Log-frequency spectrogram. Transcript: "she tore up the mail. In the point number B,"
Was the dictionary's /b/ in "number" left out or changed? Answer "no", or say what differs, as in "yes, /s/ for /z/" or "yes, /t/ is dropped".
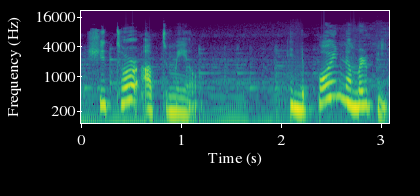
no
